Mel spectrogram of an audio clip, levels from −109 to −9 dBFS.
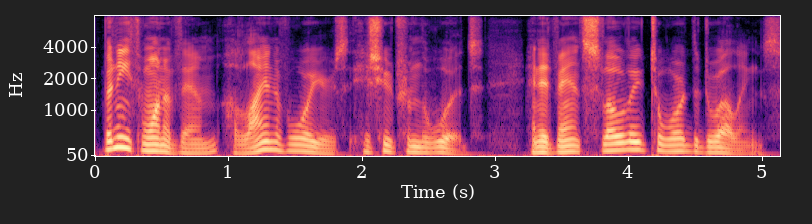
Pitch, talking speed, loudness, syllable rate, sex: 115 Hz, 210 wpm, -19 LUFS, 6.0 syllables/s, male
